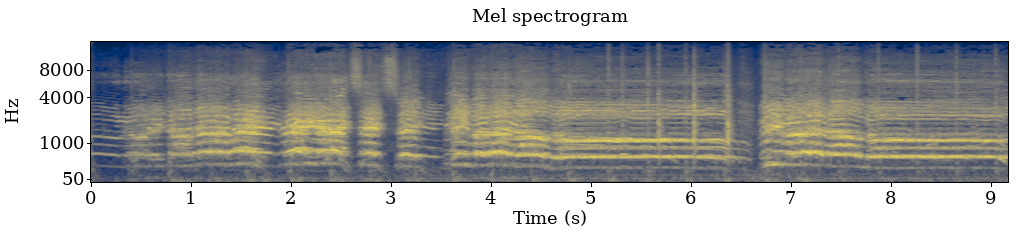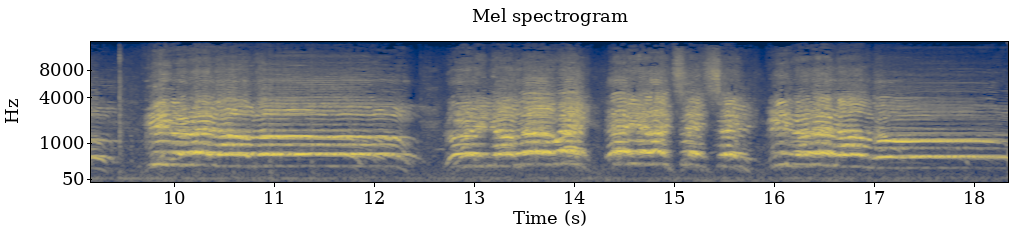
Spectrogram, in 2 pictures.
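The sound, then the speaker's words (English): A loud group of football fans on the United We Stand bus sings a rhythmic chant about Ronaldo's signing in unison, repeating short melodic phrases with brief pauses between bursts, their massed voices rough and shouted. “Yeah, you certainly get the sense that Ronaldo signing will have a great influence over the squad and the players, and it's certainly had an influence over the songs being sung at the weekend.”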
